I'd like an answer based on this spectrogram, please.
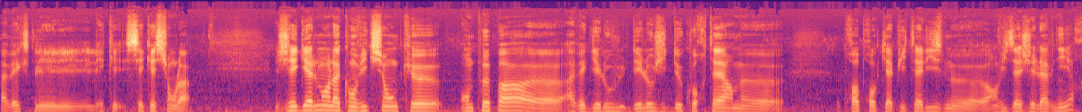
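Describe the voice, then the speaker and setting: The sound is dry and close with no echo as a man talks at medium pitch with ordinary pitch variation. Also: fairly slow pace. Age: 50s. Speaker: election candidate, teacher. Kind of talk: campaign interview. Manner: halting.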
